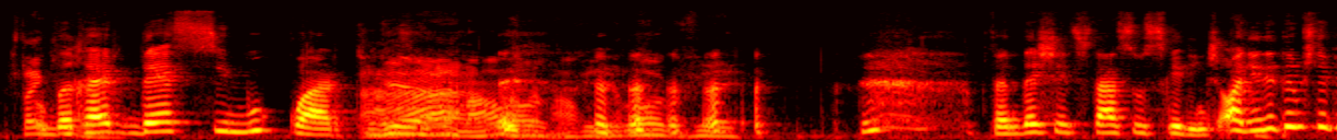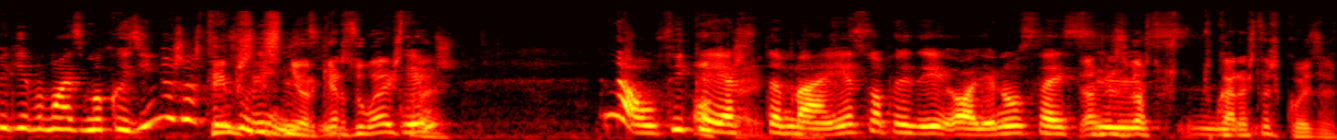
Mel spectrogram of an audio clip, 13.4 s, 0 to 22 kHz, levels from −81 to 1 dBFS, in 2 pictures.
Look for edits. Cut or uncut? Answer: cut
